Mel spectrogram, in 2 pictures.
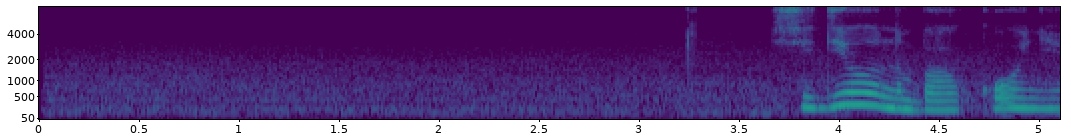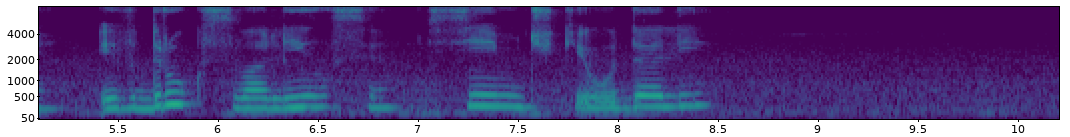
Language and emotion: Russian, sad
